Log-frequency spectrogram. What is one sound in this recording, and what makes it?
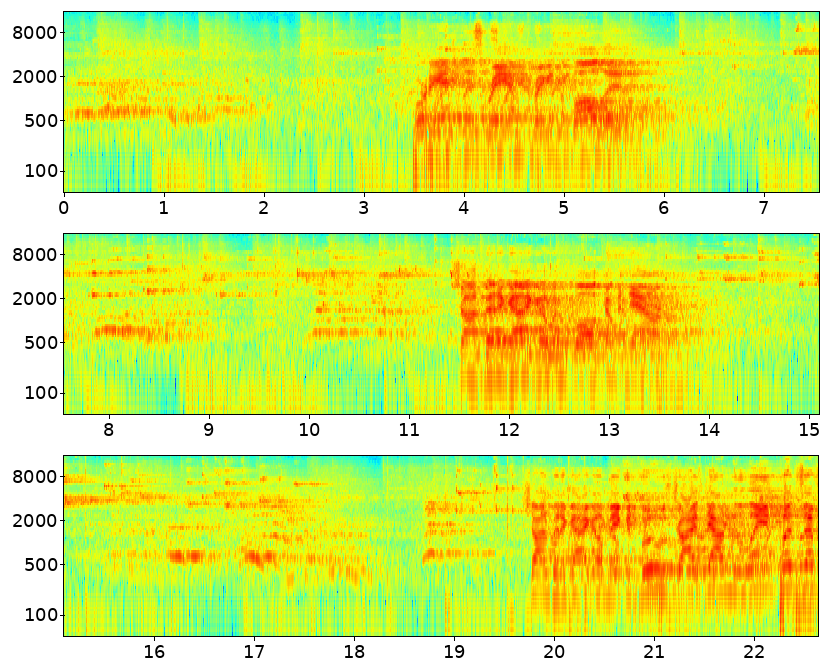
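A crowd murmurs in an echoing gym.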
